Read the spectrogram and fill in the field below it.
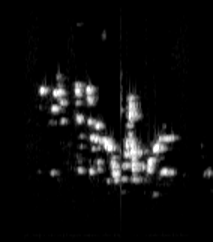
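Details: A grey-cheeked thrush sings a single, tumbling, high-pitched phrase of wiry, overlapping notes lasting nearly two seconds, ending on a thin trailing whistle.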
